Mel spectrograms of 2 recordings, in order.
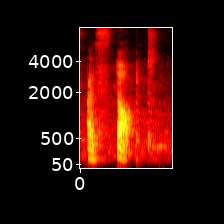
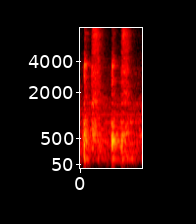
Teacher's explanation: The E is not even pronounced. It's just pt, pt. I stopped. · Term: It sounds like a T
